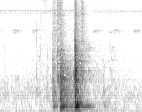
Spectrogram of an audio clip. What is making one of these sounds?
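A rifle's lever action clacks open and shut.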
